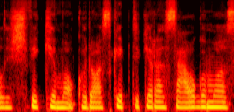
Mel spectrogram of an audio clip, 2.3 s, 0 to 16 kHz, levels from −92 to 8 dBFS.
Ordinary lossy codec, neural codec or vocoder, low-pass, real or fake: Opus, 24 kbps; none; 14.4 kHz; real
